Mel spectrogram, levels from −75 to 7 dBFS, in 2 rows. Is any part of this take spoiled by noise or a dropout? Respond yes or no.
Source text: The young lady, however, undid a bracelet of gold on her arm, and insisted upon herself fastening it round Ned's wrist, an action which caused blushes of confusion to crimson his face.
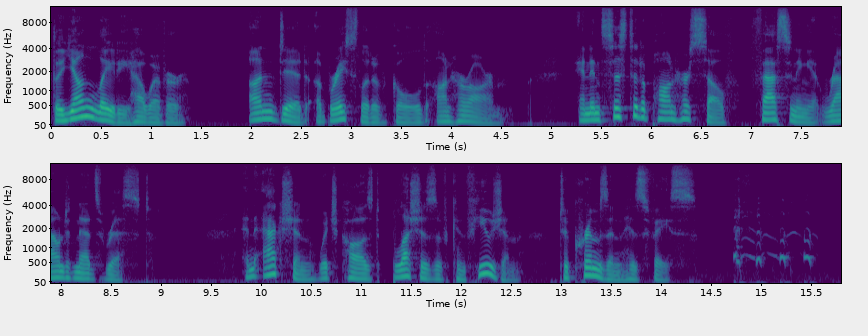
yes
